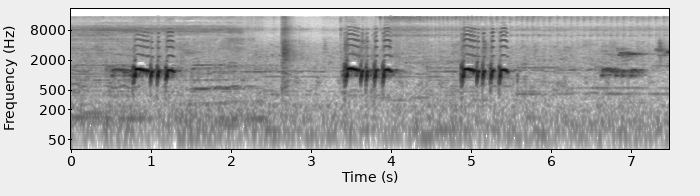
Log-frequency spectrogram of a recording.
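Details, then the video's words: Local zebra dove in tumbak cucukan style: three loud phrases of a whistled note and rapid clipped coos, about two seconds apart, with quieter purring trills from other doves in the background. "PERKUTUT LOKAL GACOR TUMBAK CUCUKAN ASLI"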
